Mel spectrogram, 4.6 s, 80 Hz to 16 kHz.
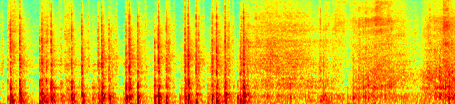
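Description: Fingertips and short nails tap and scratch across the printed cardboard front and clear plastic window of a large, flat, hollow Pokémon Radiant Eevee Premium Collection box with card packs inside, lying on a table. About 16 quick, dull, hollow taps come first at an uneven pace, then give way to a steady, soft, brushing scratch with a brighter hiss toward the end.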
